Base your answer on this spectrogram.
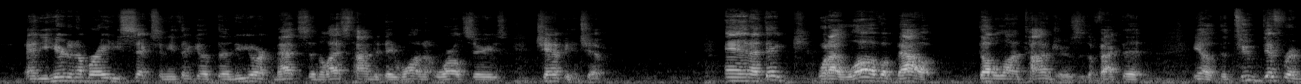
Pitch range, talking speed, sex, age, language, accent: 125-155 Hz, 200 wpm, male, 30-49, English, American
